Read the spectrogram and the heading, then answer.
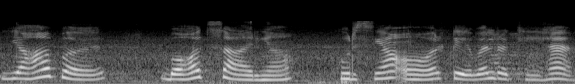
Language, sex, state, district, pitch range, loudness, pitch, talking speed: Hindi, female, Punjab, Pathankot, 230-275 Hz, -15 LUFS, 250 Hz, 95 wpm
